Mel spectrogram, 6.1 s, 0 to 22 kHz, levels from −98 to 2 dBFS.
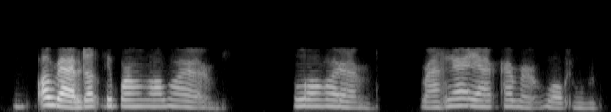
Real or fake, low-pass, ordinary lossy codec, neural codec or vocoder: fake; 3.6 kHz; none; autoencoder, 44.1 kHz, a latent of 192 numbers a frame, MeloTTS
